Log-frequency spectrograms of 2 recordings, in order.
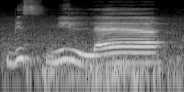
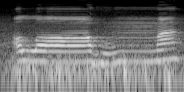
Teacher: ये देखिए अल्लाह की जो लाम है उसके पीछे ज़बर है, तो इस वजह से इसको हमने मोटा करके पढ़ा है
